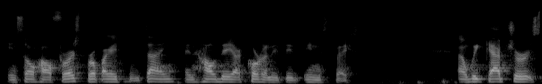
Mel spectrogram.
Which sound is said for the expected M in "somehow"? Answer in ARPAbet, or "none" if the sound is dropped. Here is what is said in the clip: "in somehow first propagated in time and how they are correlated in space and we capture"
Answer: none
